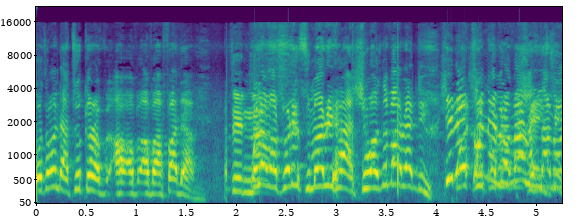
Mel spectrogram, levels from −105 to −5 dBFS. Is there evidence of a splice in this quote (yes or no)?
yes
